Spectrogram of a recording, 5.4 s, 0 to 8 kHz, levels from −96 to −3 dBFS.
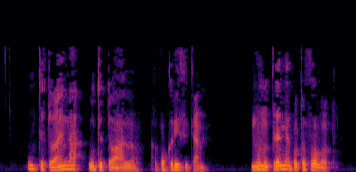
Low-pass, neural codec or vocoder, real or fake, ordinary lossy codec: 7.2 kHz; codec, 32 kHz, 1.9 kbps, SNAC; fake; MP3, 24 kbps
